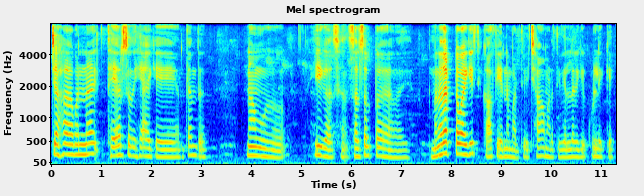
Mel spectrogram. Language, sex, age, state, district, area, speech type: Kannada, female, 60+, Karnataka, Koppal, rural, spontaneous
